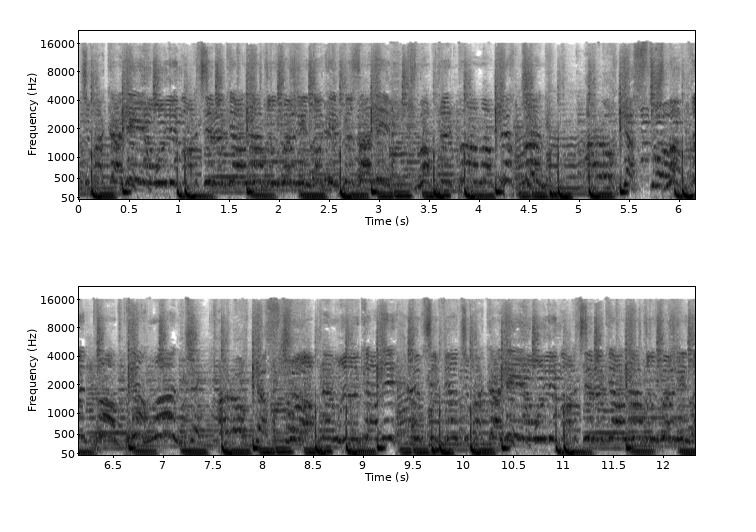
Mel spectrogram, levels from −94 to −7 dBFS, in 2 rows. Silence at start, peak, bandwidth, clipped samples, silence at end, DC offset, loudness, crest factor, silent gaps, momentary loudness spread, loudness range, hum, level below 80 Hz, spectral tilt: 0 s; -2 dBFS; 17 kHz; under 0.1%; 0 s; under 0.1%; -13 LUFS; 10 dB; none; 3 LU; 1 LU; none; -18 dBFS; -5 dB/octave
